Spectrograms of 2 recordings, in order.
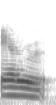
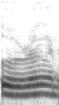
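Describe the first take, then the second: First: The word is said with an English pronunciation. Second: The word is said with a Thai-style pronunciation. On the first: The speaker calls it right. "ออกเสียงว่า" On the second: The speaker calls it wrong. "อย่าออกเสียงว่า error นะจริงๆ error มันเป็นภาษาแบบไทยๆ"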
